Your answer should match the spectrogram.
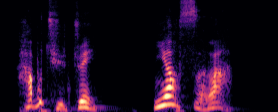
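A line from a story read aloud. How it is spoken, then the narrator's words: Fierce shouting. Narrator (Chinese): 老板娘恶狠狠的喊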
